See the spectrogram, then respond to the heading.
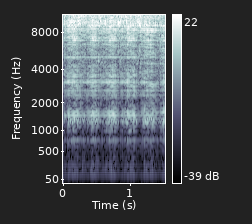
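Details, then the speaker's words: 1912-1913 F. Bissell Company suction cleaner, 1/3 HP, 110 V AC/DC motor rated 4,000/7,000 rpm, running on low at first startup after only oiling and dielectric grease on the switches; smooth steady whir, no scraping, normal running. "1912 back alive all I did was add a little oil put some dialectric grease on the switches started it"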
